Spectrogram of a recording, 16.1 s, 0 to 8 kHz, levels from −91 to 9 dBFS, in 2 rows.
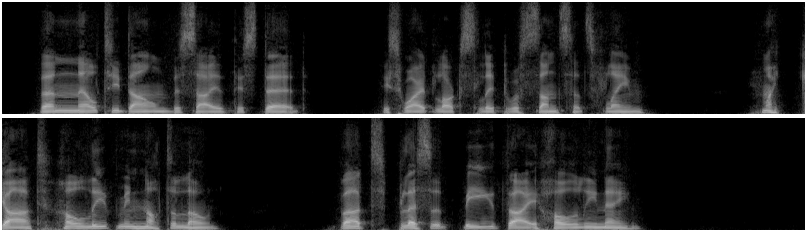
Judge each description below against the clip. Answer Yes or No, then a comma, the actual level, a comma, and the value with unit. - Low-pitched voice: Yes, low, 110 Hz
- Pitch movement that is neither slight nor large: No, narrow, 2.1 semitones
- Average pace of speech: No, slow, 100 wpm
